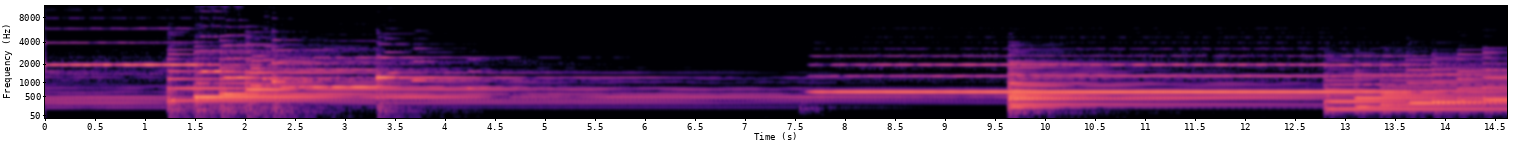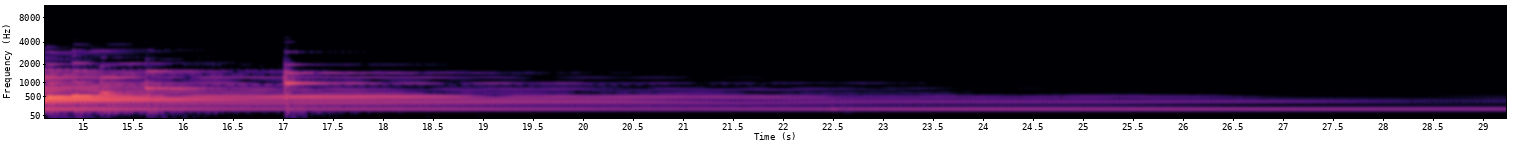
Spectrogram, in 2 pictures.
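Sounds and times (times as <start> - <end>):
post-tonal flute: 0.0 - 5.6, 7.6 - 14.8
post-tonal piano: 0.0 - 29.2.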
